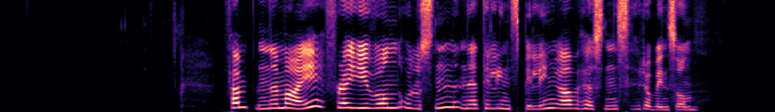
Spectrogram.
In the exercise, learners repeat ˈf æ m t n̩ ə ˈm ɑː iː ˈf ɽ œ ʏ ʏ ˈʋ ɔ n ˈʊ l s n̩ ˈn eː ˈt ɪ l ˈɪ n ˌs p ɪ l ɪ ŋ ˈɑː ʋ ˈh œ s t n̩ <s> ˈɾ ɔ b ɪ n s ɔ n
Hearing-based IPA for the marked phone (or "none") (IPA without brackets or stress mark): s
